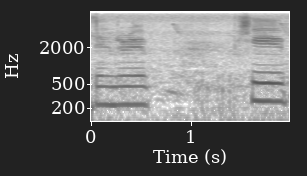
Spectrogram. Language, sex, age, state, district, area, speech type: Assamese, female, 18-30, Assam, Dhemaji, rural, spontaneous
